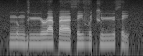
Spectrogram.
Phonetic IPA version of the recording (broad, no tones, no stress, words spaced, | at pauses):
nuŋɡyːɹæ pæːθivɯ t͡ʃyːθi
